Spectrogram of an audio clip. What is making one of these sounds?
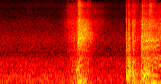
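A man is punched hard.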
